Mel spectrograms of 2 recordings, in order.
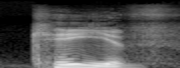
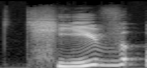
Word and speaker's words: Kyiv: So we're going with the Ukrainian pronunciation, or at least an approximation of the way Ukrainians might themselves say it. But a lot of Americans may be more familiar with the pronunciation of Kyiv, which is actually closer to the Russian pronunciation.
